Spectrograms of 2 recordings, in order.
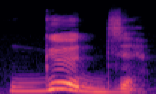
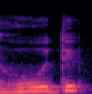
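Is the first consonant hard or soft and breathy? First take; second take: hard; soft. First: The first consonant is a hard stopped g. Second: The first consonant is a soft breathy h-like sound. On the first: The speaker calls it right. "В англійській г тверда" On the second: The speaker calls it wrong. "Не треба казати good"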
